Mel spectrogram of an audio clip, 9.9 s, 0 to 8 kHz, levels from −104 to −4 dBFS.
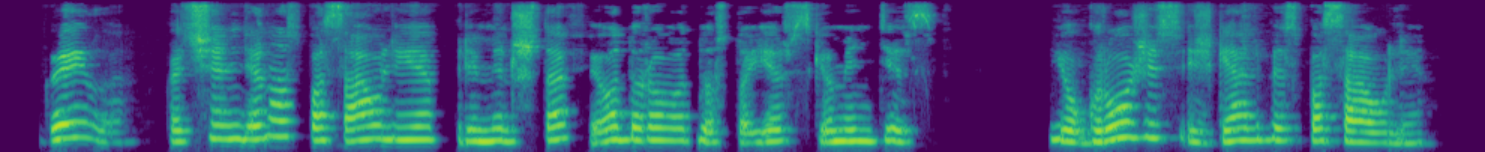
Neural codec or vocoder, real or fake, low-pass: none; real; 7.2 kHz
